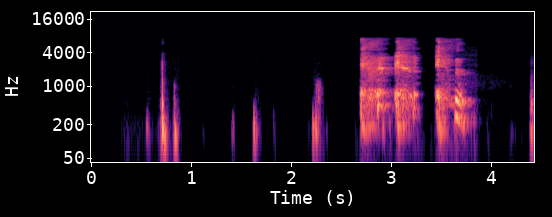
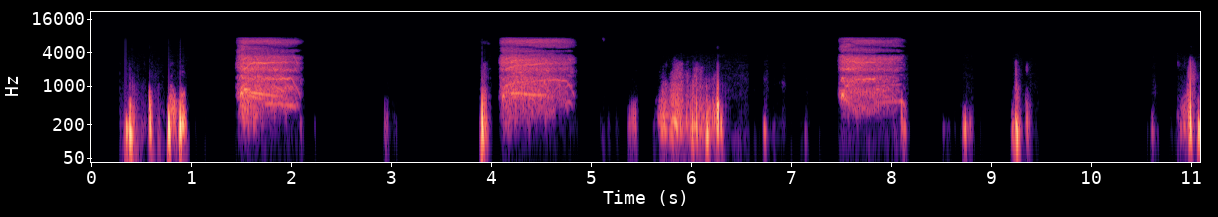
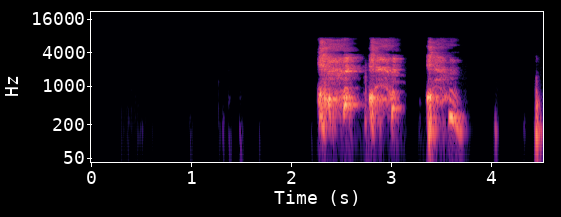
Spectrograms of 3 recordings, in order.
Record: {"cough_length": "4.4 s", "cough_amplitude": 19284, "cough_signal_mean_std_ratio": 0.32, "exhalation_length": "11.1 s", "exhalation_amplitude": 26603, "exhalation_signal_mean_std_ratio": 0.27, "three_cough_length": "4.5 s", "three_cough_amplitude": 16177, "three_cough_signal_mean_std_ratio": 0.35, "survey_phase": "alpha (2021-03-01 to 2021-08-12)", "age": "45-64", "gender": "Female", "wearing_mask": "No", "symptom_none": true, "smoker_status": "Ex-smoker", "respiratory_condition_asthma": false, "respiratory_condition_other": false, "recruitment_source": "REACT", "submission_delay": "6 days", "covid_test_result": "Negative", "covid_test_method": "RT-qPCR"}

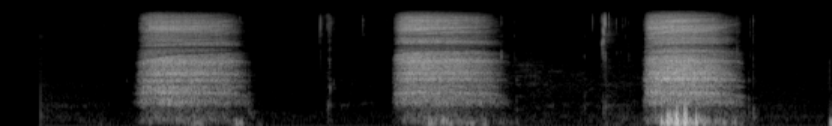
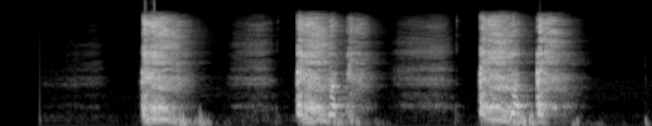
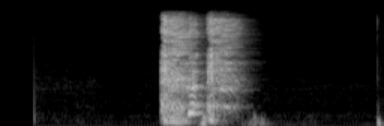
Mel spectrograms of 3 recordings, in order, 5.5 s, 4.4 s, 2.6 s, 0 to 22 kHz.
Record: {"exhalation_length": "5.5 s", "exhalation_amplitude": 14140, "exhalation_signal_mean_std_ratio": 0.44, "three_cough_length": "4.4 s", "three_cough_amplitude": 32768, "three_cough_signal_mean_std_ratio": 0.41, "cough_length": "2.6 s", "cough_amplitude": 28873, "cough_signal_mean_std_ratio": 0.34, "survey_phase": "alpha (2021-03-01 to 2021-08-12)", "age": "18-44", "gender": "Male", "wearing_mask": "No", "symptom_cough_any": true, "symptom_shortness_of_breath": true, "symptom_headache": true, "symptom_onset": "2 days", "smoker_status": "Never smoked", "respiratory_condition_asthma": false, "respiratory_condition_other": false, "recruitment_source": "Test and Trace", "submission_delay": "1 day", "covid_test_result": "Positive", "covid_test_method": "RT-qPCR"}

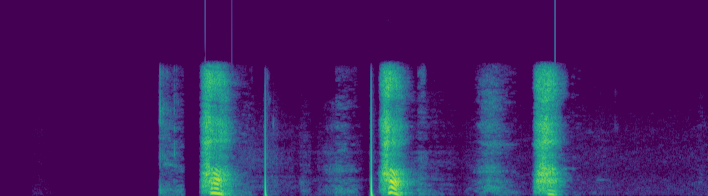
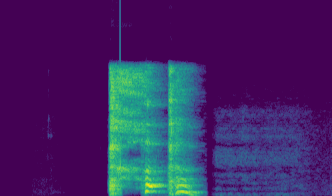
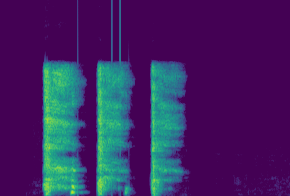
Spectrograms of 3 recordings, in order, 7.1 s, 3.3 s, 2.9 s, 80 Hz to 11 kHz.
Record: {"exhalation_length": "7.1 s", "exhalation_amplitude": 28753, "exhalation_signal_mean_std_ratio": 0.24, "cough_length": "3.3 s", "cough_amplitude": 28534, "cough_signal_mean_std_ratio": 0.36, "three_cough_length": "2.9 s", "three_cough_amplitude": 27844, "three_cough_signal_mean_std_ratio": 0.35, "survey_phase": "beta (2021-08-13 to 2022-03-07)", "age": "45-64", "gender": "Female", "wearing_mask": "No", "symptom_none": true, "smoker_status": "Never smoked", "respiratory_condition_asthma": false, "respiratory_condition_other": false, "recruitment_source": "REACT", "submission_delay": "1 day", "covid_test_result": "Negative", "covid_test_method": "RT-qPCR", "influenza_a_test_result": "Negative", "influenza_b_test_result": "Negative"}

